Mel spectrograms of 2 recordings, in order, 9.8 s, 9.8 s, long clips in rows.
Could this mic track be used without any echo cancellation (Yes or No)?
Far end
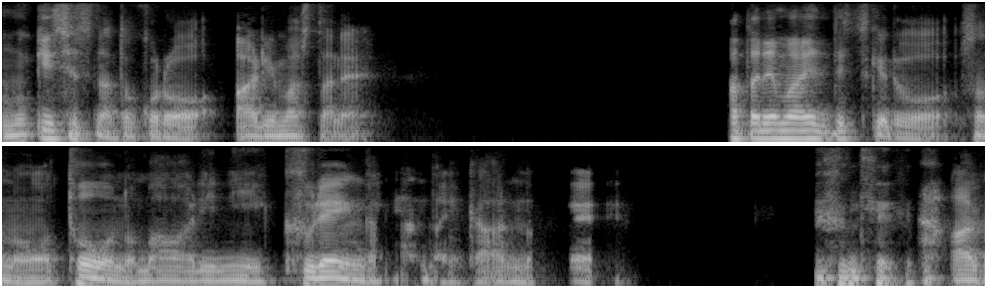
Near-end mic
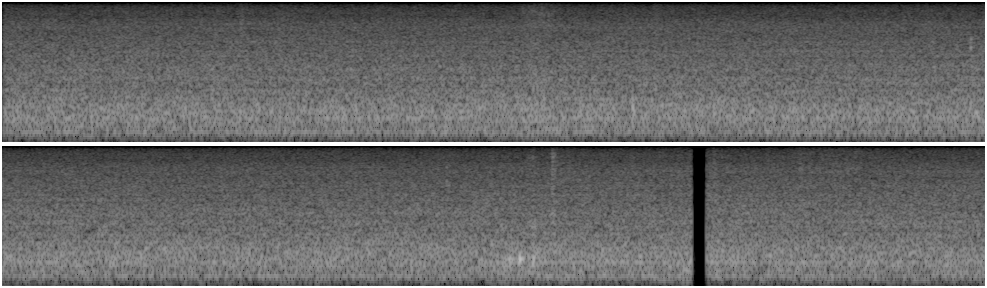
Yes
